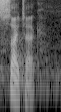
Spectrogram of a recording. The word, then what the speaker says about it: Sitek: in pronouncing your name it's scitec scitec yes thank you oh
